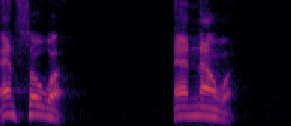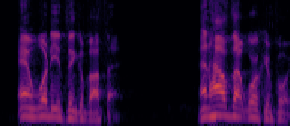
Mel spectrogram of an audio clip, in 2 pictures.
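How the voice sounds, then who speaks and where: Animated in tone, with a bright, sharp voice, a man with a fairly high pitch and ordinary pitch variation speaks at a moderate pace with long, frequent pauses and big swings in loudness, on a very clean recording with a silent background. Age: 60s. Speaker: visiting preacher. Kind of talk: sermon. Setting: church.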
